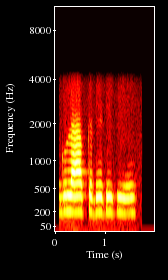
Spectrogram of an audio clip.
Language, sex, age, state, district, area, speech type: Hindi, female, 45-60, Uttar Pradesh, Prayagraj, urban, conversation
